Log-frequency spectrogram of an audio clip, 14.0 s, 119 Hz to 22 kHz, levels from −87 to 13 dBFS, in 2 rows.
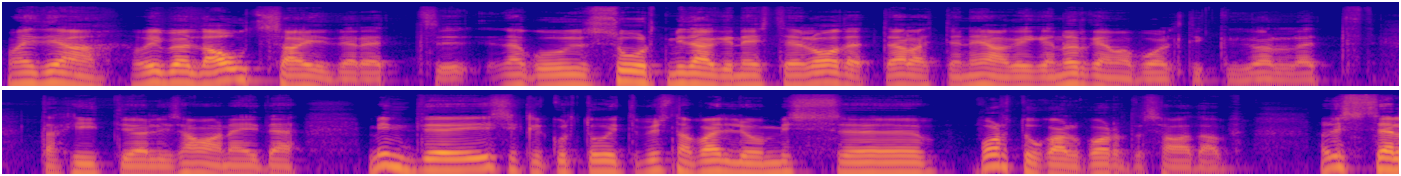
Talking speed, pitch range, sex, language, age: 160 wpm, 105-135 Hz, male, English, 20-39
